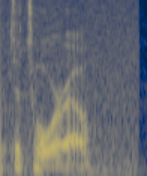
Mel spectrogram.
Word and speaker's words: Totoro: then I finished the month with My Neighbor Totoro all right editor Brady here it's pronounced Totoro not Totoro I'm an idiot sorry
